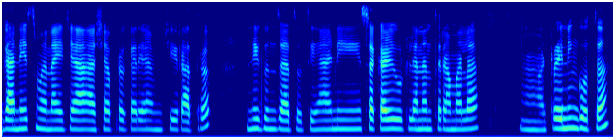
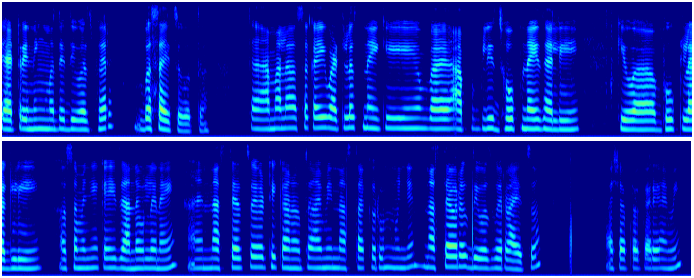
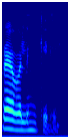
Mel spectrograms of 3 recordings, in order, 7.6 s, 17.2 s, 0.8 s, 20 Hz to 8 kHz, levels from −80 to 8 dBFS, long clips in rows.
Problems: none marked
